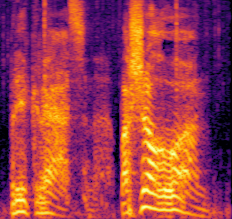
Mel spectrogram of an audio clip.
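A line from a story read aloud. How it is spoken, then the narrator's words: Hissed. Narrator (Russian): прошипел Глокта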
